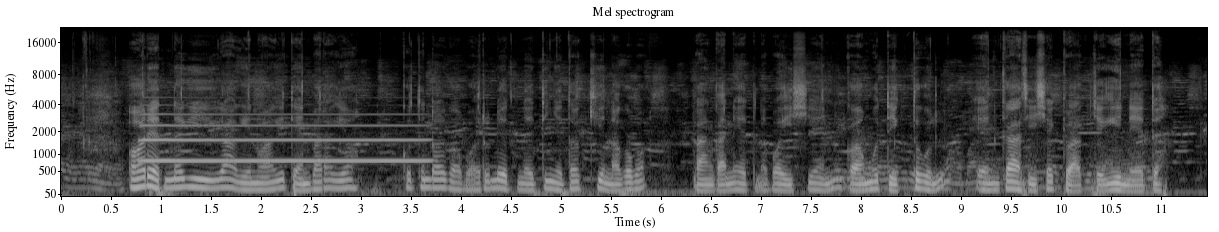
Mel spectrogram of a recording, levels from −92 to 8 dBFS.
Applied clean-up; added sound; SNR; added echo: none; Trumpet; 1 dB; none.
